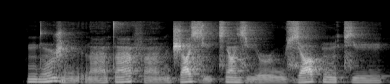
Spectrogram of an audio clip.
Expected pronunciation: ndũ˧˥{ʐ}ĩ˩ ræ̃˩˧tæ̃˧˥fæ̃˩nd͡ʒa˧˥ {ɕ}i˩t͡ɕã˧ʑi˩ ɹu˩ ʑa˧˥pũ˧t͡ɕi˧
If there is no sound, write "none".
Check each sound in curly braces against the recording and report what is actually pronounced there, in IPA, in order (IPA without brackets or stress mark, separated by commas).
ʐ, ʑ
